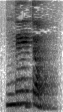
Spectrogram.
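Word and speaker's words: Gnetum: जैसे एक एग्जांपल आ जाएगा यहाँ पे नेटम। एग्जांपल क्या हो जाएगा? जिसमें जी साइलेंट होता है।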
